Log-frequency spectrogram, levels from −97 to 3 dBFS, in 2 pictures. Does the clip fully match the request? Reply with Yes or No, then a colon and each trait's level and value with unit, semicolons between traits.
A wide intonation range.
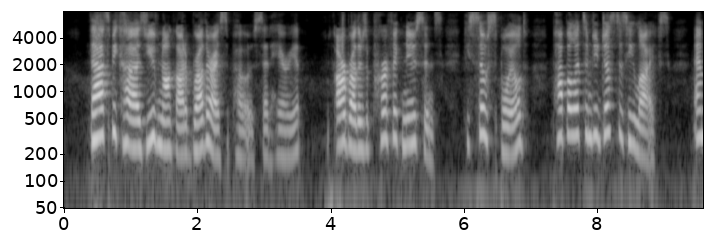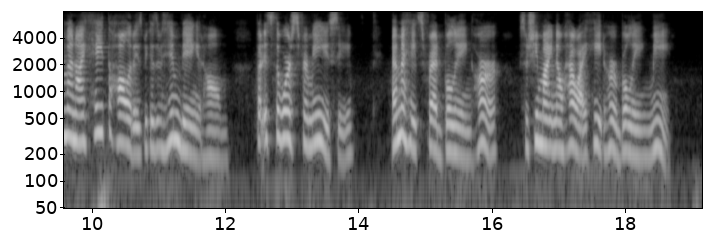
Yes: wide, 5.7 semitones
